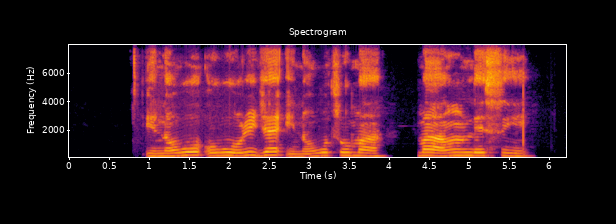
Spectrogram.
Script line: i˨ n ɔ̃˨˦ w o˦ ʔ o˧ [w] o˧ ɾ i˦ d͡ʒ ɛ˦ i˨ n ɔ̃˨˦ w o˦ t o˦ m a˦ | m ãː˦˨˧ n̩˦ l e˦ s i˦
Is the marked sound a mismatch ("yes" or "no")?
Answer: no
